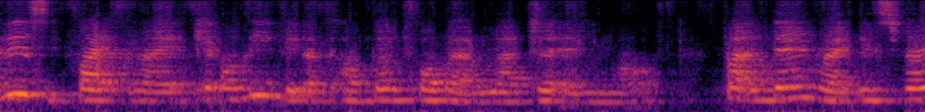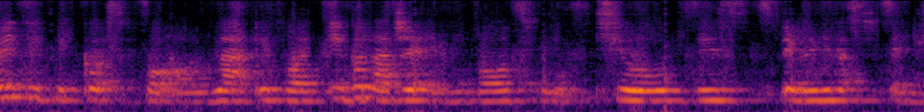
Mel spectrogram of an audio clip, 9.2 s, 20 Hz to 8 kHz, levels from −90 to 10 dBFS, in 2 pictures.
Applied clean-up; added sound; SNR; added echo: neural separator model SepFormer DNS4.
